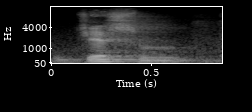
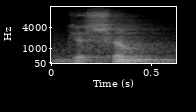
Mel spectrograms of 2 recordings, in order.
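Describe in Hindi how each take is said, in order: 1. "s" बिना किसी स्वर के "m" से जुड़ता है। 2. "s" और "m" के बीच एक छोटा स्वर जोड़ा जाता है। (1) "जिनके दरमियानी हर्फ पर जज़्म है" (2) "गलत पढ़ते हुए हम इस लफ्ज़ को भी जिस्म पढ़ जाते हैं"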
